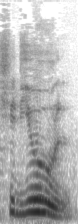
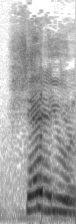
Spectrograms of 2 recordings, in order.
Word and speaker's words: schedule: share you and not shedule shedule is wrong share you'll is correct and schedule is of course the American way to pronounce the word yes shed you and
